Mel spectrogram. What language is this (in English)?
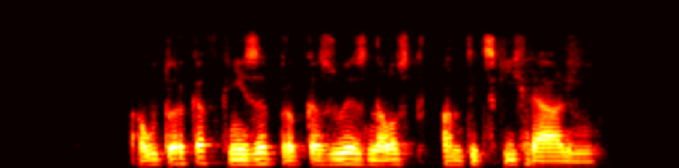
Czech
